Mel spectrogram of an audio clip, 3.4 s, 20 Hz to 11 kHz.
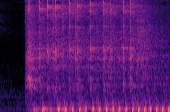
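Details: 2002 Suzuki King Quad 300 4x4, cold, after taking the choke off: silent, then the single fires and settles into a steady thumping idle around four beats a second; clean start.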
